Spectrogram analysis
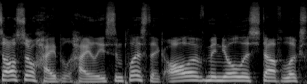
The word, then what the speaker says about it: Mignola: Mignola. Mike Mignola.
